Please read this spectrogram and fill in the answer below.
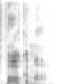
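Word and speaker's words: Pokémon: I guess in the past, when I would say Pokemon, Kenny said, no, you're saying it wrong, Easy. It's Pokemon.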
